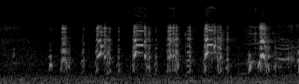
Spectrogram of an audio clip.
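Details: Chukar partridge (keklik), Darvoz district, Tajikistan, 2020, fighting with a person: loud, harsh chuk notes in quick bursts, about three per second, irregularly spaced, over low background noise.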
